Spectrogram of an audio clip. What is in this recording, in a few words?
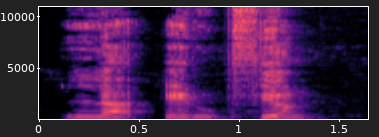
"erupcion", spanish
